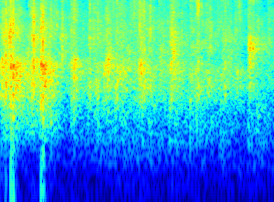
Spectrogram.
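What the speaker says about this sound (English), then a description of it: "Please, a round of applause for doing all the stuff you do at CERN." Audience applause at a scientific keynote on stem cells, a dense, lively crowd clapping with a few sharp close claps at the start, sustained throughout at strong, even loudness.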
